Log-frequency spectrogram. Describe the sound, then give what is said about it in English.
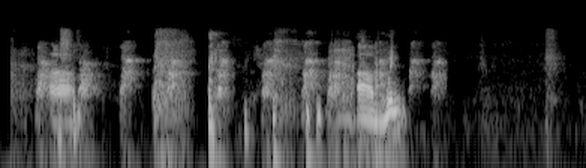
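A dog barks in a rapid, irregular series of sharp, loud bursts, a few of them clipped into yips, then breaks off into near silence with one faint final sound. “The dog's going ham right now.”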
